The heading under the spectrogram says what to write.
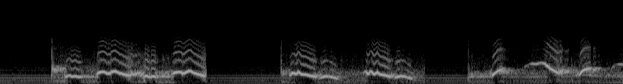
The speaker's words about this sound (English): "Shut the Door" is such a motif. Similar phrases appear as the main theme in the songs of three other house wrens thus.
